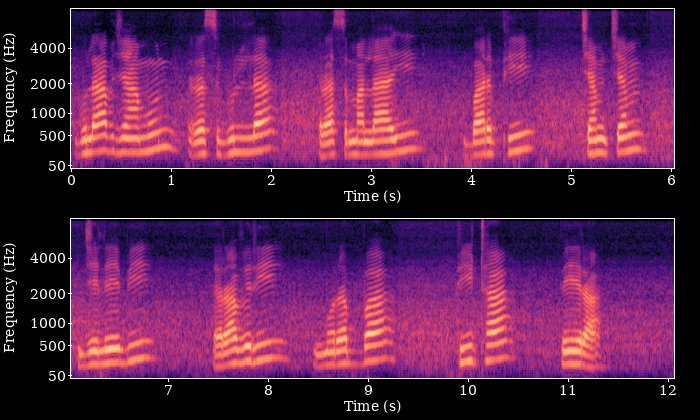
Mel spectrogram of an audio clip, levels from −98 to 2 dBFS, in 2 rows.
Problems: constant background noise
